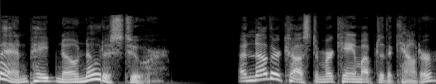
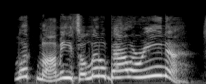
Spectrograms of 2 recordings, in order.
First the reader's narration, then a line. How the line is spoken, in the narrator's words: said a chirpy voice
